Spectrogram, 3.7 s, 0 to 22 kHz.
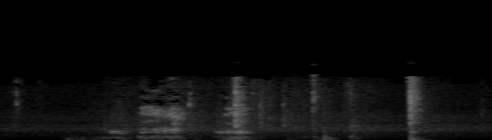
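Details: Forty-three-day-old Entlebucher Mountain Dog puppies, a litter born 28 December 2013, produce a rough, drawn-out low growl lasting over a second, followed by a few short grunts and a sharp yip indoors.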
